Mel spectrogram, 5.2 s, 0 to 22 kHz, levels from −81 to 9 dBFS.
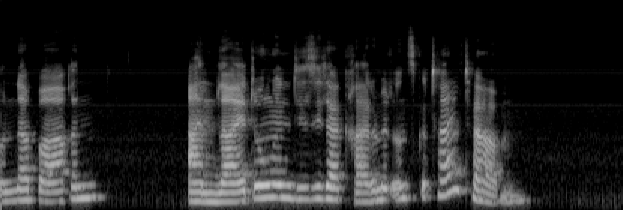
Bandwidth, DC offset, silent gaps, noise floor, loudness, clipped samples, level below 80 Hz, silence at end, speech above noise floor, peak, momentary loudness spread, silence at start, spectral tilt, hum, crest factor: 11 kHz; under 0.1%; none; -64 dBFS; -21 LUFS; under 0.1%; -70 dBFS; 0.8 s; 43 dB; -6 dBFS; 9 LU; 0 s; -4.5 dB/octave; 60 Hz at -55 dBFS; 16 dB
